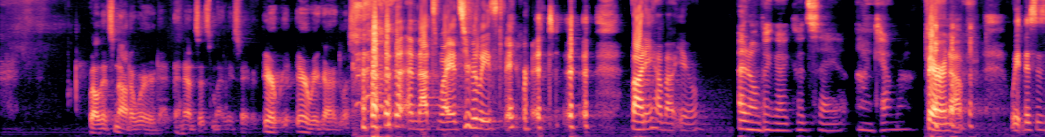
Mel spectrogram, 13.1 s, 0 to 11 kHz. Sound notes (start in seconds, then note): 6.6 laughs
